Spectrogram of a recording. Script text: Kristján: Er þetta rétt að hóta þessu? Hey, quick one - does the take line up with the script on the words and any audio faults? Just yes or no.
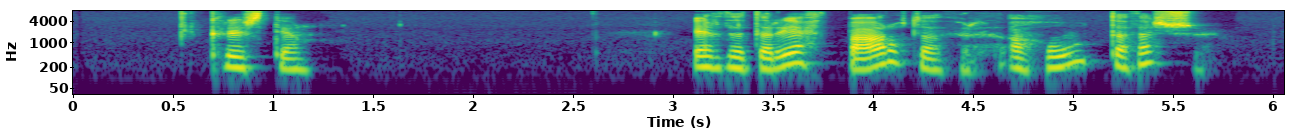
no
